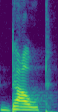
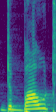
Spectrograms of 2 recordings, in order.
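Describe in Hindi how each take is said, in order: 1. t से पहले b की कोई आवाज़ सुनाई नहीं देती। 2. इस शब्द में b की आवाज़ सुनाई देती है। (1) "इट इज डाउट" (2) "इसे हम डबाउट नहीं पढ़ेंगे"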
